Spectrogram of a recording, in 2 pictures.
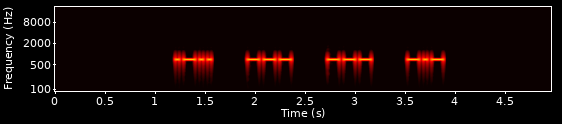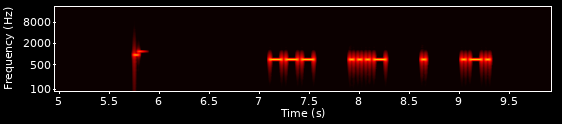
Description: Morse code, heard as a keyed tone, about 30 wpm, spaced as for 17 wpm, 700 Hz. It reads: LOOK OVER
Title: 3x Character Spacing - Top 100 Words - 30wpm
